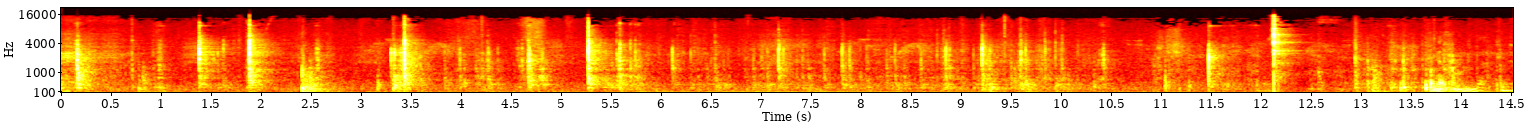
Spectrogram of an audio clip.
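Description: Irregular sharp metallic clicks and clinks of a ratcheting wrench being worked on the 28 mm bolt of a lawn tractor's aluminium oil filter housing, the loudest about twelve seconds in.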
